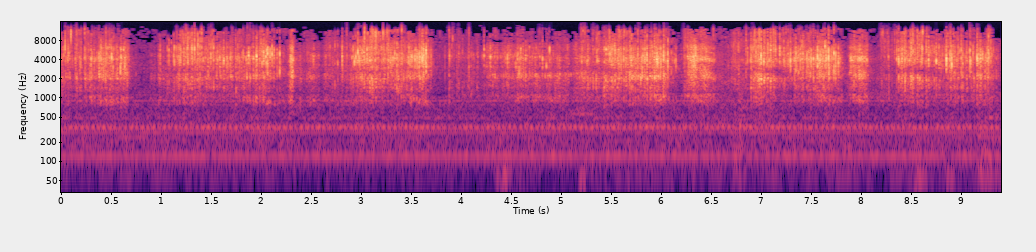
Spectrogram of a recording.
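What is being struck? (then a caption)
Silicone bristled scrubber glove. A teal bristled silicone scrubber glove is worn on one hand while the bare fingertips and nails of the other hand scratch and brush over the palm bristles. A steady, dense bright scratching and scraping continues throughout over a constant low hum.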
